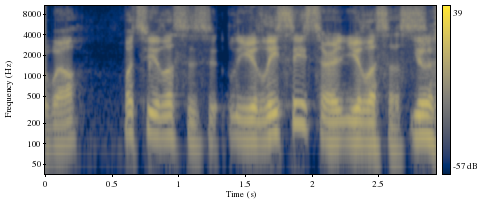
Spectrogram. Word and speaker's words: Ulysses: Ulysses or Ulysses?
